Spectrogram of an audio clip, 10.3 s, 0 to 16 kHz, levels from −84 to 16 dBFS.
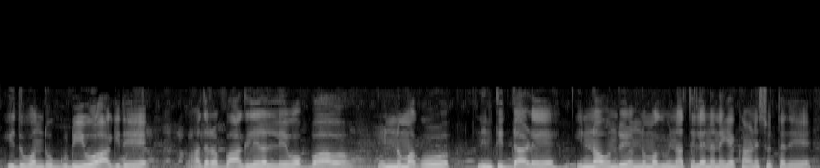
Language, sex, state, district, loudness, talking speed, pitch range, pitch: Kannada, male, Karnataka, Bellary, -16 LUFS, 95 wpm, 195-220 Hz, 210 Hz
